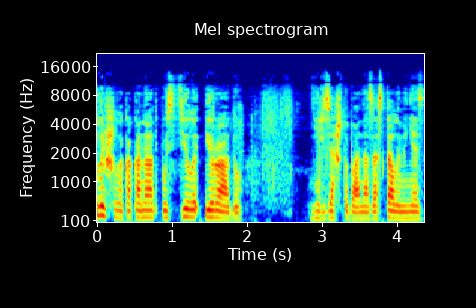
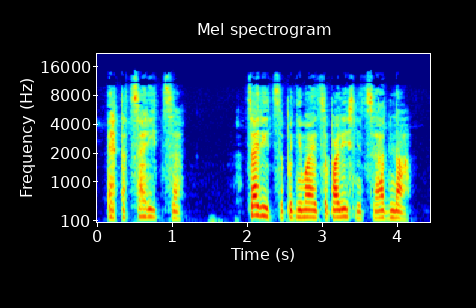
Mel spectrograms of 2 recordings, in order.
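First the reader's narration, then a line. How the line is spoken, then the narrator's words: Hurried whisper. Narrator (Russian): торопливо зашептала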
